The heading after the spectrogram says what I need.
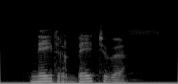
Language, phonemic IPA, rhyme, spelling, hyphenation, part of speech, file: Dutch, /ˈneː.dər ˈbeː.ty.ʋə/, -yʋə, Neder-Betuwe, Ne‧der-‧Be‧tu‧we, proper noun, Nl-Neder-Betuwe.ogg
- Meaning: Neder-Betuwe (a municipality of Gelderland, Netherlands)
